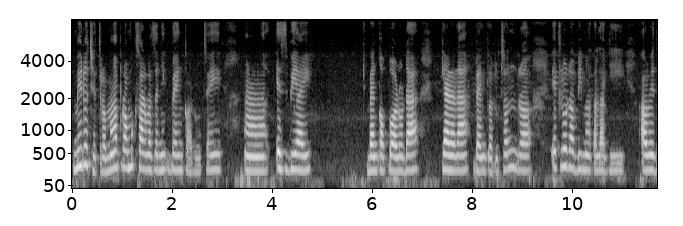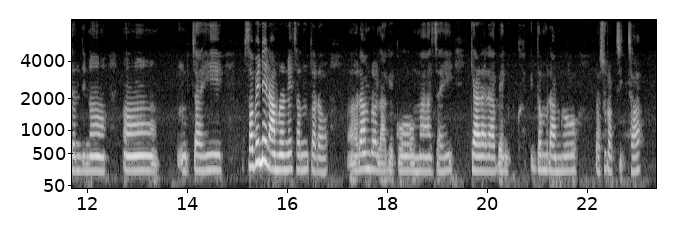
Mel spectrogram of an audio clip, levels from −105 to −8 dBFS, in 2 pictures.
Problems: none marked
